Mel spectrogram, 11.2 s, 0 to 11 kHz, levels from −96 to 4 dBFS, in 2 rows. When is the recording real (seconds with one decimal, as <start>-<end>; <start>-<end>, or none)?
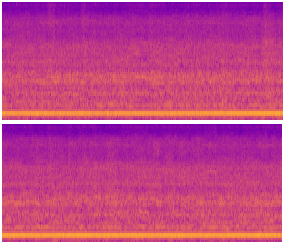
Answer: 3.4-4.4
